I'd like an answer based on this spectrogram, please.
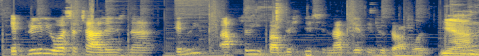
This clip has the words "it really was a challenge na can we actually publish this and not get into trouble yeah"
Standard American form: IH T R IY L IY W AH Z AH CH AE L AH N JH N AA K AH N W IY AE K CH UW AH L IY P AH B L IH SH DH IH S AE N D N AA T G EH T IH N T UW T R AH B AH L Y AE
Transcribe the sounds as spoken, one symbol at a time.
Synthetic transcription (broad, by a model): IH T R IY L IY W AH S AH CH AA L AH N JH N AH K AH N W IY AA K CH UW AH L IY P AH B L IH SH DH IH S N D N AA T G EH T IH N T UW T R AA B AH L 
